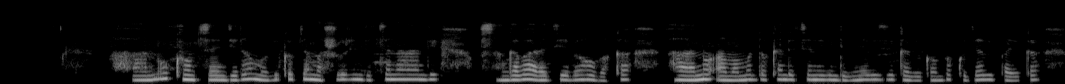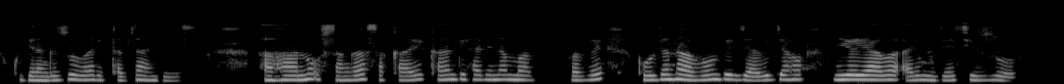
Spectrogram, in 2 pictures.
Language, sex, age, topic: Kinyarwanda, female, 18-24, education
